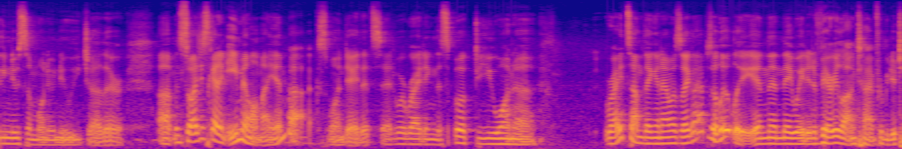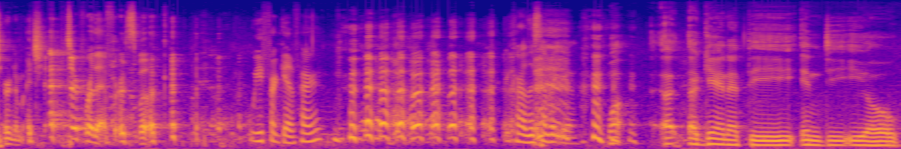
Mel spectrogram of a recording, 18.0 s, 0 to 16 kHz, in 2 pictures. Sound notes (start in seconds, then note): 12.3 laughs happily; 12.3 chuckles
